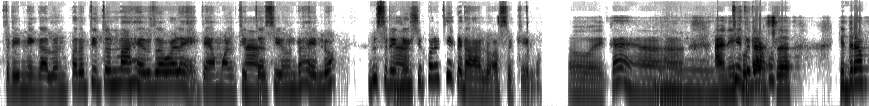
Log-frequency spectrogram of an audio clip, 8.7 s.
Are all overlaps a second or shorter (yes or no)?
yes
